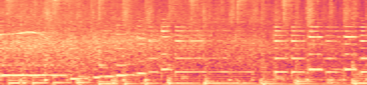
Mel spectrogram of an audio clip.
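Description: Steady crackling applause from a live crowd after a jazz performance, a dense patter of many hands clapping at an even level, with sustained musical tones still ringing underneath from the band.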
